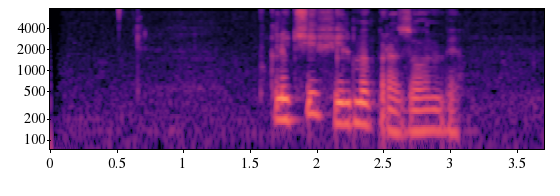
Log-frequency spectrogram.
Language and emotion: Russian, neutral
